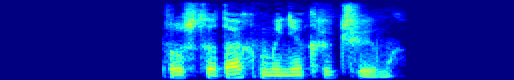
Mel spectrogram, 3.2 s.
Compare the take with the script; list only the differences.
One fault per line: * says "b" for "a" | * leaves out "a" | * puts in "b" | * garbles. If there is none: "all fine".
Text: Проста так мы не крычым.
all fine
